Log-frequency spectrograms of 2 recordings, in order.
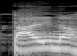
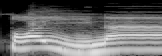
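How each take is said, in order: First: The first syllable sounds like a light 'tai'. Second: The first syllable sounds like a heavy 'toi'. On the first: The speaker calls it wrong. "তাই না হবে না" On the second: The speaker calls it right. "ত ত মোটা"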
